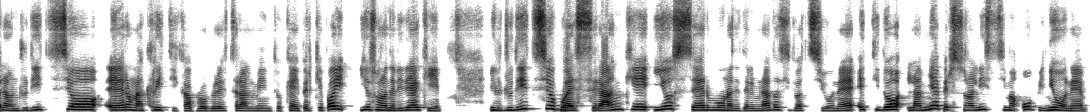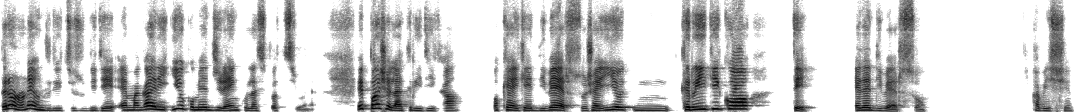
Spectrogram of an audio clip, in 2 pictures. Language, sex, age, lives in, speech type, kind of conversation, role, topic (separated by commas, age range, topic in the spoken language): Italian, female, 20-24, Italy, conversation, unstructured, none, Ti sei mai sentito giudicato per chi sei davvero?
